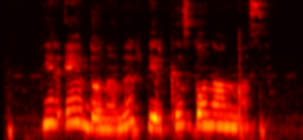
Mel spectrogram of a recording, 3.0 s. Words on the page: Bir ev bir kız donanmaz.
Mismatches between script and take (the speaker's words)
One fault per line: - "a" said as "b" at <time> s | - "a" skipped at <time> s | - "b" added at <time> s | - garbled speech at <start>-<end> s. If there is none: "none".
- "donanır" added at 0.9 s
